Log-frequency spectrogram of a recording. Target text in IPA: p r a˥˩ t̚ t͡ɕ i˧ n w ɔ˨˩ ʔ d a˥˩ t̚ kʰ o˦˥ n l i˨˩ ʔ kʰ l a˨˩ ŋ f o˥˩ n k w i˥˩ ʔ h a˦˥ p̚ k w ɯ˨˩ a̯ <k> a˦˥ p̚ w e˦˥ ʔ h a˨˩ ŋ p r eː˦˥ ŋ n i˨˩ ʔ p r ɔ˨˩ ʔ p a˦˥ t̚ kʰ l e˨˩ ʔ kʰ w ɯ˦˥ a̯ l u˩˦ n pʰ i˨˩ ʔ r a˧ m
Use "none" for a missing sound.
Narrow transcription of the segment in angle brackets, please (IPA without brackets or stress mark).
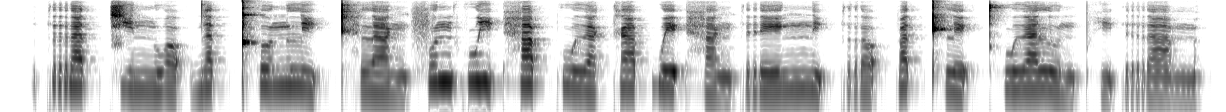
k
